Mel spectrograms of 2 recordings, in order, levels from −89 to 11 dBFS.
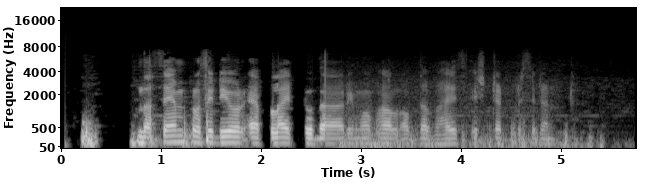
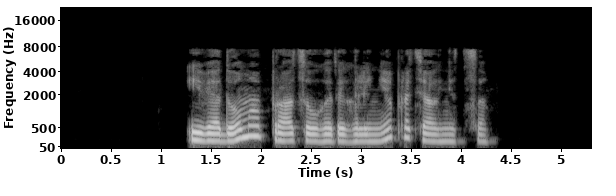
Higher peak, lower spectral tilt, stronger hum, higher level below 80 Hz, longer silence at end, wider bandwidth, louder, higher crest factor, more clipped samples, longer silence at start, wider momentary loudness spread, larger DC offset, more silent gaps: about the same, -2 dBFS vs -2 dBFS; first, -9 dB/octave vs -6.5 dB/octave; second, none vs 50 Hz at -45 dBFS; first, -38 dBFS vs -58 dBFS; second, 0.35 s vs 1.05 s; second, 7 kHz vs 7.8 kHz; second, -18 LUFS vs -15 LUFS; about the same, 16 dB vs 16 dB; neither; second, 0.2 s vs 1.3 s; about the same, 16 LU vs 14 LU; neither; first, 0.54-0.68 s vs none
